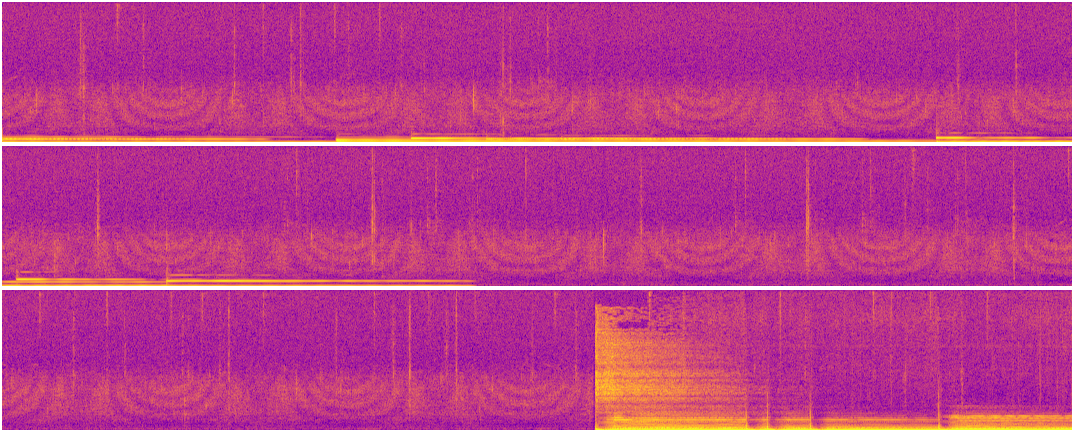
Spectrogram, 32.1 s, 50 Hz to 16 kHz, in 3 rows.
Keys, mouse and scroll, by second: 1.1-1.4 scroll up 1, 2.5 shift+scroll up 1, 2.7 shift+middle click, 3.2-4.0 scroll up 2, 4.9 3, 14.3 x, 15.9-17.0 middle drag, 18.7 x, 19.7 middle click, 20.7 Tab, 21.3 middle click, 21.7-22.0 middle drag, 22.4 middle drag, 23.0 middle click, 23.3 shift+middle drag, 23.9-24.7 middle drag, 25.0 middle drag, 25.6 shift+middle drag, 26.0-26.6 middle drag, 26.8 middle drag, 27.8 shift+middle drag, 29.1 middle drag, 30.0 middle click, 30.6 shift+middle drag, 31.2-32.0 middle drag.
